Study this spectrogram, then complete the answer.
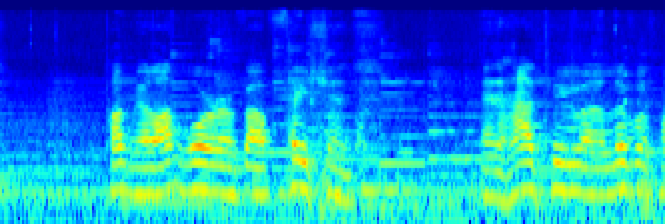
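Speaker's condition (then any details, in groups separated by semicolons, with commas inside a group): Traumatic brain injury; severe, affects standing and walking; ongoing physical therapy, now stands independently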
